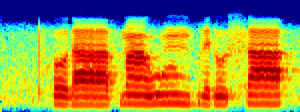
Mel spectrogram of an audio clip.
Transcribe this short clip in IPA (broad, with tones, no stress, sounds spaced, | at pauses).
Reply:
pʰ o˨ ɾ aː˨ ɓ ã˦ w ũ˦ b ɪ˨ ɾ u˨ s aː˦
